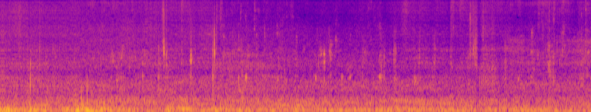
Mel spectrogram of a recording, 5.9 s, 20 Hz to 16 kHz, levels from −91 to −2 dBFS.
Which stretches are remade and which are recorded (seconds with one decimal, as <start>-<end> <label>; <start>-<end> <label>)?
0.0-0.8 remade; 0.8-1.5 recorded; 1.5-2.2 remade; 2.2-3.9 recorded; 3.9-5.1 remade; 5.1-5.9 recorded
